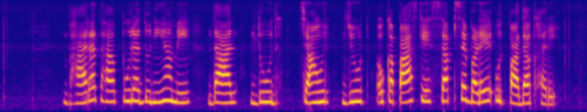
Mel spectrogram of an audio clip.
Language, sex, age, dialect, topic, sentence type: Chhattisgarhi, female, 18-24, Western/Budati/Khatahi, agriculture, statement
